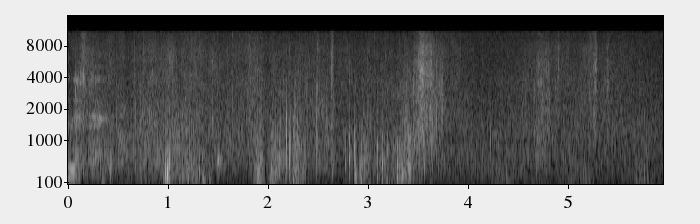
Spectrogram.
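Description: Boots crunch and trudge through deep snow.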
